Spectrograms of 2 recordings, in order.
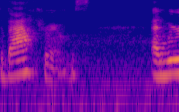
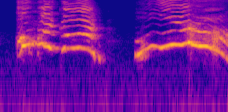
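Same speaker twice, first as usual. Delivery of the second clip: top-of-lungs yell, very loud, high, very slow, drawn-out; 15 dB louder than usual. Retelling someone's reaction on seeing another arrive: imitating a shout at the top of her lungs. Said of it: "at the top of her lungs".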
